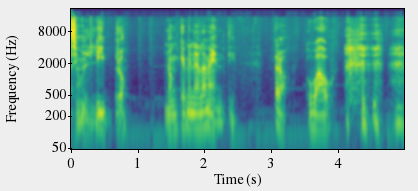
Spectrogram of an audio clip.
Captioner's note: laughs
